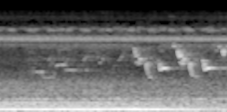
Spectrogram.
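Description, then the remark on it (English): A bird sings outdoors, repeating short, bright descending chirps in quick bursts over the second half, above a steady low hum and faint insect-like background buzz. “Listen to that bird.”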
